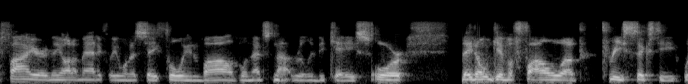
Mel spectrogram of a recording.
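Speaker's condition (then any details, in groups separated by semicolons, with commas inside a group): No condition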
